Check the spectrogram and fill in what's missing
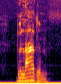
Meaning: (verb) 1. to burden, to charge, to lade, to freight, to load, to encumber 2. to pack, to pile; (adjective) laden, fraught (heavily loaded or weighed down)
- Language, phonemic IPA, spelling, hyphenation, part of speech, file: Dutch, /bəˈlaː.də(n)/, beladen, be‧la‧den, verb / adjective, Nl-beladen.ogg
